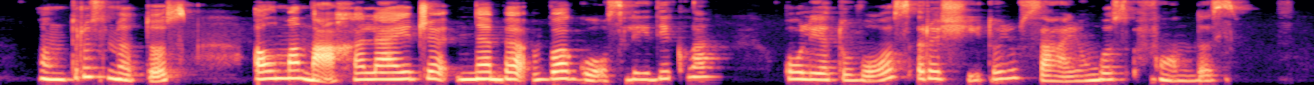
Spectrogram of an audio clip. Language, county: Lithuanian, Kaunas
